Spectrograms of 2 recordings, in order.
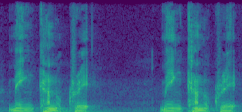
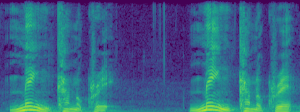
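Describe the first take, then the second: First: Menka nokre kept low and soft. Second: Menka nokre begun higher and louder; raised tone menka. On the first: Teacher contrasting present negative with future, low. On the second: Teacher showing the future negative with raised start. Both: Shown as a demonstration. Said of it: "So the tone is down".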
